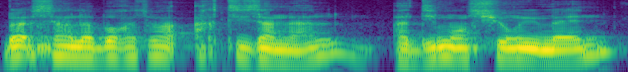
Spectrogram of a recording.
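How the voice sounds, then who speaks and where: Speaking fairly quickly with a warm, lowish voice, this elixir maker from Italy, a man in his seventies, recounts his life as an interview guest in his workshop. It's relaxed personal storytelling, though he hesitates often and keeps restarting amid many fillers.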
